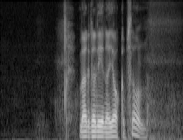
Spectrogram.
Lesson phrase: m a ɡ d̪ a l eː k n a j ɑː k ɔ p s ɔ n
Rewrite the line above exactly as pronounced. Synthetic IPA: m a ɡ d̪ a l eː n a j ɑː k ɔ p s ɔ n

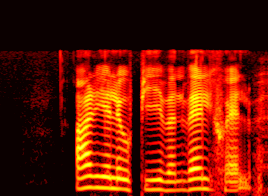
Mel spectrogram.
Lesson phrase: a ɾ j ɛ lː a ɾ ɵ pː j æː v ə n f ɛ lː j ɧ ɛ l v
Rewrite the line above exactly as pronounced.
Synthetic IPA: a ɾ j ɛ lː ə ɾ ɵ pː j iː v ə n v ɛ l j ɧ ɛ l v

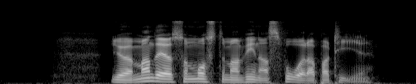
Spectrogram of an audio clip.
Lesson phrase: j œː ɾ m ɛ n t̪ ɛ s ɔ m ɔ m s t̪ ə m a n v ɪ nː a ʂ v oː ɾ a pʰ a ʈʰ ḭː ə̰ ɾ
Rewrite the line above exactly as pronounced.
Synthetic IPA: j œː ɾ m a n d̪ ɛ s ɔ m ɔ s t̪ ə m a n v ɪ nː a s v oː ɾ a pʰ a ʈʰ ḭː ə̰ ɾ

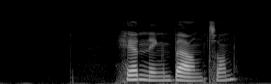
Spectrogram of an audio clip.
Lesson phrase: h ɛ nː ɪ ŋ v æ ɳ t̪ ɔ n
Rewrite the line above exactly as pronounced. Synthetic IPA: h ɛ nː ɪ ŋ b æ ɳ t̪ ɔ n

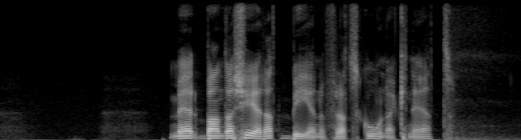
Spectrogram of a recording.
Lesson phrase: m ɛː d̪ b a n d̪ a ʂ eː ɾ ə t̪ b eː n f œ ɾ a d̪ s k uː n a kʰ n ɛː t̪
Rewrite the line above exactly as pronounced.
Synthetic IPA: m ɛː d̪ b a n d̪ a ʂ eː ɾ a t̪ b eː n f œ ɾ a t̪ s k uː n a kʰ n ɛː t̪

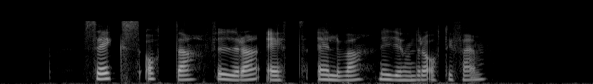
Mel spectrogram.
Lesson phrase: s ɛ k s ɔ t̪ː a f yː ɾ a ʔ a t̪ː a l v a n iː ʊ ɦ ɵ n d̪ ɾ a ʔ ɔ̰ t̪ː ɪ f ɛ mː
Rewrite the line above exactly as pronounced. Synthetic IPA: s ɛ k s ɔ t̪ː a f yː ɾ a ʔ ɛ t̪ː ɛ l v a n iː ʊ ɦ ɵ n d̪ ɾ a ʔ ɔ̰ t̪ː ɪ f ɛ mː

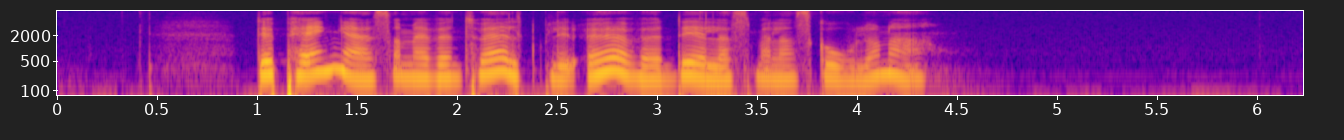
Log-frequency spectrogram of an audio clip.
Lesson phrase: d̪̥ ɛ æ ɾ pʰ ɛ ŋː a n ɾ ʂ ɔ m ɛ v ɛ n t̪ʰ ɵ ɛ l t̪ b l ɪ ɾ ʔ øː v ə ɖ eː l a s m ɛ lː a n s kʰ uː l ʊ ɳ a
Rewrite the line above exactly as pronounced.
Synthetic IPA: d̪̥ ɛ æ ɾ pʰ ɛ ŋː a ɾ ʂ ɔ m ɛ v ɛ n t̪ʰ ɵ ɛ l t̪ b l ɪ ɾ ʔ øː v ə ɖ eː l a s m ɛ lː a n s k uː l ʊ ɳ a

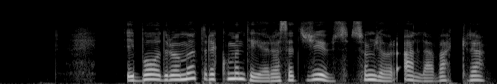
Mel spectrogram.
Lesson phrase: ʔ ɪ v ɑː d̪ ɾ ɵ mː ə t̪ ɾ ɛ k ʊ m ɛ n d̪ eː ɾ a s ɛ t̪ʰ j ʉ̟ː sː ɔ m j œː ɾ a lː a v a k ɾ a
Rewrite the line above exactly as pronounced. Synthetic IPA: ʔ ɪ b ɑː d̪ ɾ ɵ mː ə t̪ ɾ ɛ k ʊ m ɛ n d̪ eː ɾ a s ɛ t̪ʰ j ʉ̟ː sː ɔ m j œː ɾ a lː a v a k ɾ a

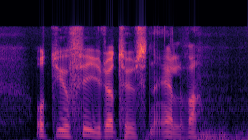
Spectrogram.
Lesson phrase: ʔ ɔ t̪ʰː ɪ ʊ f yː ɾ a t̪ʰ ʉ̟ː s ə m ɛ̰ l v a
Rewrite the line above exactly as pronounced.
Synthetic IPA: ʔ ɔ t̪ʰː ɪ ʊ f yː ɾ a t̪ʰ ʉ̟ː s ə n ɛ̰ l v a

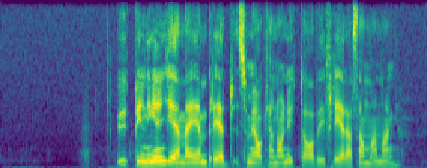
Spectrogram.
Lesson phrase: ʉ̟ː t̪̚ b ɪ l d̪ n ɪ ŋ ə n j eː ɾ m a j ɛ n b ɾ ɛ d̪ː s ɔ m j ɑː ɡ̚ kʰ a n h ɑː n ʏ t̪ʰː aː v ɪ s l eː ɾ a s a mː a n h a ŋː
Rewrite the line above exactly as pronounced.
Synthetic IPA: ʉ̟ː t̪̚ b ɪ l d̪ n ɪ ŋ ə n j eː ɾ m ɛ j ɛ n b ɾ ɛ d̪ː s ɔ m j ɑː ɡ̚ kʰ a n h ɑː n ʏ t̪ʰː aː v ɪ f l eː ɾ a s a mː a n h a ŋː

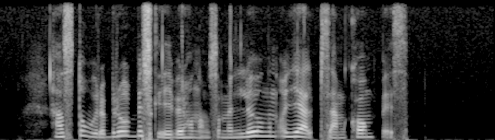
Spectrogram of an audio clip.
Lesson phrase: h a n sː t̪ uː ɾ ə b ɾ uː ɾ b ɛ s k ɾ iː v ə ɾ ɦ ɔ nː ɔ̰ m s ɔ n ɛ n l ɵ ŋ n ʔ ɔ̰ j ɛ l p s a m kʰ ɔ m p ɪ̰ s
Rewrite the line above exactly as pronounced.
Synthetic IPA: h a n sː t̪ uː ɾ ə b ɾ uː ɾ b ɛ s k ɾ iː v ə ɾ ɦ ɔ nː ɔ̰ m s ɔ m ɛ n l ɵ ŋ n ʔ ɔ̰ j ɛ l p s a m kʰ ɔ m p ɪ̰ s

